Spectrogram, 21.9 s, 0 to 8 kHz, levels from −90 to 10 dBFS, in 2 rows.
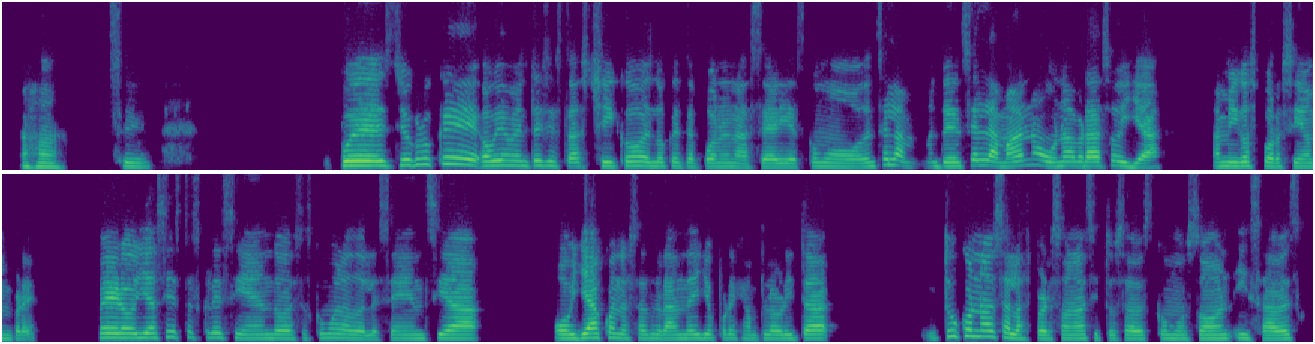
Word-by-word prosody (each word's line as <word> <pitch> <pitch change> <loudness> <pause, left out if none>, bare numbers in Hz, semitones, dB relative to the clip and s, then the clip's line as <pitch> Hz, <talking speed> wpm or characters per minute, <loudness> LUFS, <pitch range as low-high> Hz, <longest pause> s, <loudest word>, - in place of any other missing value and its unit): Ajá. 190 -4 -2 0.3
Sí. 195 -1 -6 1.6
Pues, 240 -2 +8
yo 265 0 +3
creo 295 +1 0
que, 310 -4 +4
obviamente, 245 0 +2
si 230 - -2
estás 205 -1 -3
chico, 220 +2 0
es 215 - 0
lo 205 0 -3
que 205 -1 -5
te 190 0 -5
ponen 190 +1 -3
a 175 - -2
hacer, 180 +1 -1
y 185 - -2
es 180 -1 -3
como, 190 -2 -3
dense 205 +7 -3
la 265 -2 +2
m 200 -3 -13 0.2
dense 205 +4 0
la 240 -4 +3
mano, 240 +6 0
un 215 0 -2
abrazo 220 +2 +2
y 205 - 0
ya, 175 -1 0 0.4
amigos 210 +1 0
por 200 -2 0
siempre, 185 -1 -4 0.5
pero 235 0 +5
ya 235 +1 +2
si 275 - -6
estás 255 -4 -8
creciendo, 205 -4 -3
haces 195 -1 -5
como 220 +3 -6
la 215 - -2
adolescencia, 190 +1 -1 0.6
o 200 0 +2
ya 225 +3 +6
cuando 225 -2 -2
estás 200 0 -6
grande, 195 0 -2
yo, 205 -1 -3
por 205 +2 -7
ejemplo, 195 0 -6
ahorita, 195 +1 +1 0.9
tú 305 -1 0
conoces 295 -4 +2
a - - +4
las 200 -5 +1
personas 190 +1 -2
y 200 - -8
tú 185 0 -9
sabes 185 0 -2
cómo 190 -1 -5
son 190 +1 -1
y 205 -1 -3
sabes 190 +2 0
200 Hz, 175 wpm, -21 LUFS, 190-225 Hz, 1.6 s, Pues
